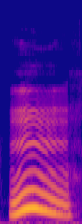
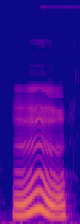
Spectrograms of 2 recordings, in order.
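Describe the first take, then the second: First: It is a loud, very enthusiastic hum. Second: It is a moderately enthusiastic hum.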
